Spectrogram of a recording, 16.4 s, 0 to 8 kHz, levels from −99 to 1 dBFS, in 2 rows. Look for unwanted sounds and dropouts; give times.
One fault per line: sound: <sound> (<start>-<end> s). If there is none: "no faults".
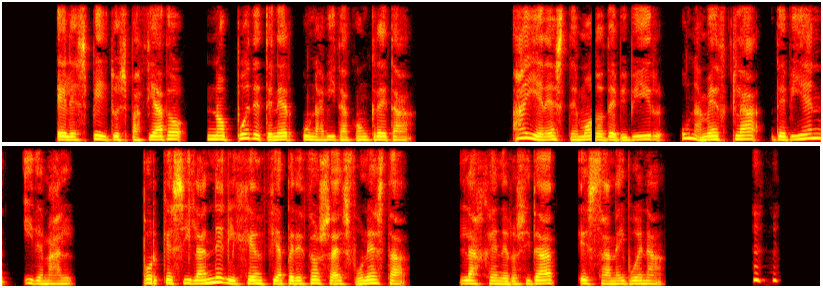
sound: dropout (5.9-5.9 s)
sound: laugh (15.7-16.0 s)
